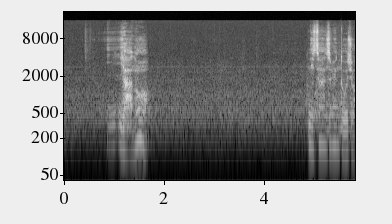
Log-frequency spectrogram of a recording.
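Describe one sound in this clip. A man speaks in a low, surprised voice close by.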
